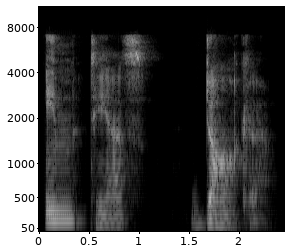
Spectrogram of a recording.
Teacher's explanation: in Imtiaz, emphasis on the im, and in Darker on the dark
